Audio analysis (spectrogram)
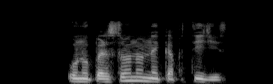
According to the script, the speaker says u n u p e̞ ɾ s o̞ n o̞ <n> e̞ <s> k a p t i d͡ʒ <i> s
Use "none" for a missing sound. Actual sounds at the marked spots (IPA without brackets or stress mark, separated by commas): n, none, i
